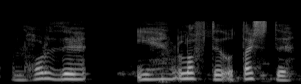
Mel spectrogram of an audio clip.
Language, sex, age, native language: Icelandic, male, 13, Icelandic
